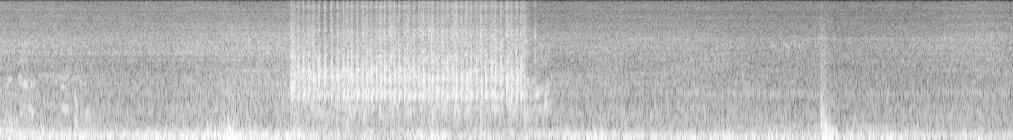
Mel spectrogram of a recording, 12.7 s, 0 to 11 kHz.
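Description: A 1984 Chevy truck, dead for two years, cranks over with a rough, knocking engine churn throughout, joined midway by a loud, sustained whirring drone before settling back into steady cranking; voices talk faintly in the background.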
